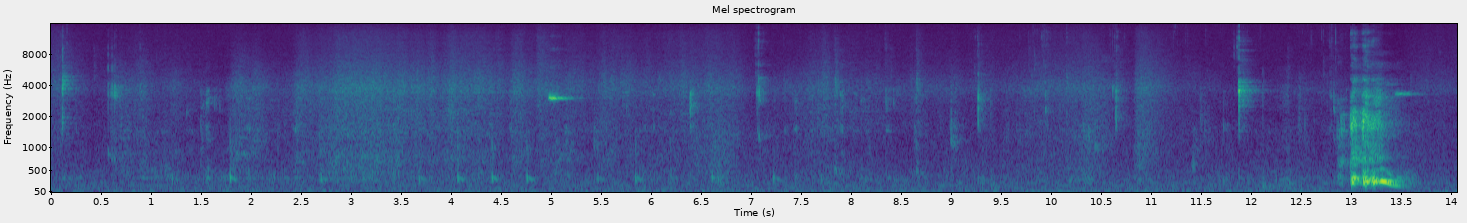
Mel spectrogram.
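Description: Close-up mouth sounds of a person chewing a mouthful of fried rice, with small wet clicks and smacks throughout. A short, loud vocal sound comes near the end.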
